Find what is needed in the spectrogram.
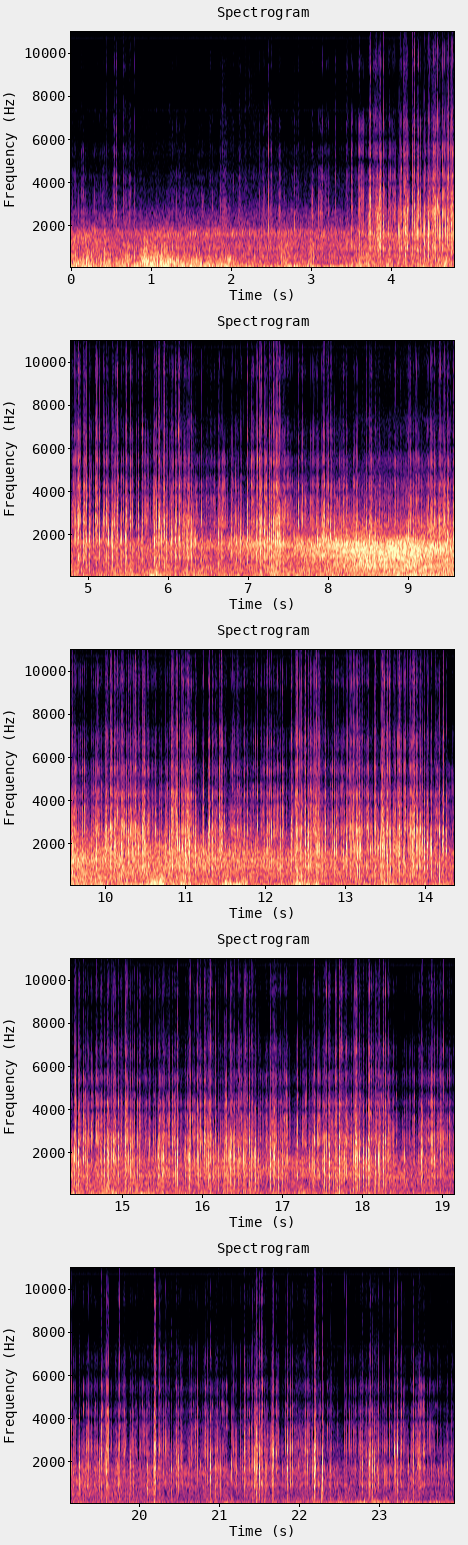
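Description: Wind and road noise on the microphone of a bicycle-mounted camera during a ride, broken by frequent knocks and rattles. The noise grows louder about four seconds in and swells for a couple of seconds around the middle.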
